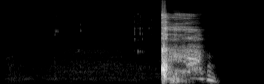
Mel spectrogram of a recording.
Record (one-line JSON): {"cough_length": "2.6 s", "cough_amplitude": 32768, "cough_signal_mean_std_ratio": 0.24, "survey_phase": "beta (2021-08-13 to 2022-03-07)", "age": "45-64", "gender": "Female", "wearing_mask": "No", "symptom_cough_any": true, "symptom_fatigue": true, "symptom_change_to_sense_of_smell_or_taste": true, "symptom_loss_of_taste": true, "symptom_onset": "10 days", "smoker_status": "Never smoked", "respiratory_condition_asthma": false, "respiratory_condition_other": false, "recruitment_source": "REACT", "submission_delay": "3 days", "covid_test_result": "Positive", "covid_test_method": "RT-qPCR", "covid_ct_value": 28.0, "covid_ct_gene": "E gene", "influenza_a_test_result": "Negative", "influenza_b_test_result": "Negative"}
